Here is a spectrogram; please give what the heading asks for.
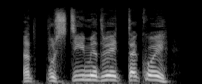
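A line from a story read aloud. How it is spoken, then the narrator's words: Hoarse, squeezed wheeze. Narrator (Russian): хрипел я в объятиях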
